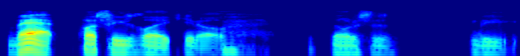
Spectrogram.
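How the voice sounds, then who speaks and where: A man narrating a tabletop game as game master, relaxed and quick to laugh. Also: sits low, no room sound, muffled recording.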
